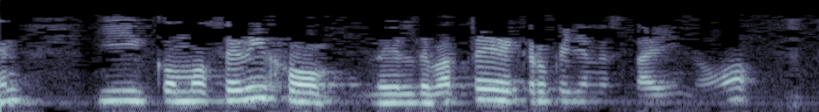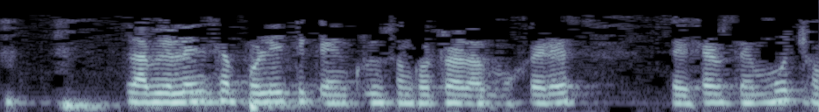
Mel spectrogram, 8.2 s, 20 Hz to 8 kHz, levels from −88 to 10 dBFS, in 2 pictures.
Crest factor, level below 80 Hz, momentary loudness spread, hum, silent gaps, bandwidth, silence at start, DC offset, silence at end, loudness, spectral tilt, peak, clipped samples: 16 dB; -46 dBFS; 12 LU; none; none; 5.4 kHz; 0 s; under 0.1%; 0 s; -16 LUFS; -12.5 dB/octave; 0 dBFS; under 0.1%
